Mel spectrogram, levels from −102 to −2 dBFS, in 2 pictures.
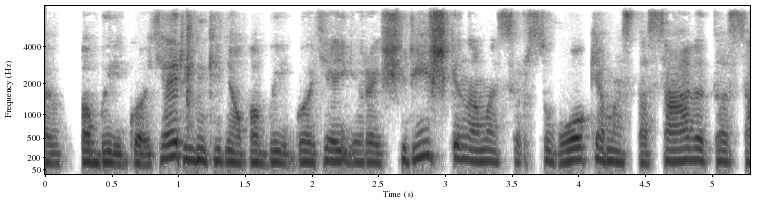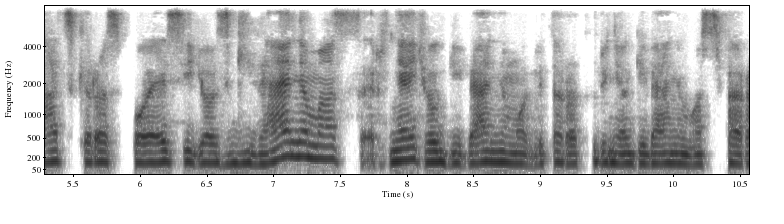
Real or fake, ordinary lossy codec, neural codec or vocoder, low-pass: real; Opus, 64 kbps; none; 7.2 kHz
